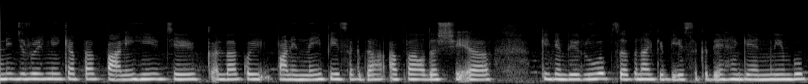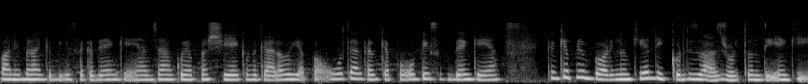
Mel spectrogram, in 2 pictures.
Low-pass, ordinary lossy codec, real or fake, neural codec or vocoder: 7.2 kHz; none; fake; vocoder, 44.1 kHz, 128 mel bands, Pupu-Vocoder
